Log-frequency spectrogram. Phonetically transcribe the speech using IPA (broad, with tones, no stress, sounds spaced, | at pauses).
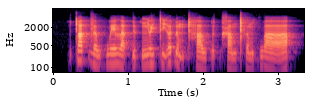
t̪ a˦˥ t̚ z ə˨˩ w h w e˨˦ l a˨˩ t̚ ɗ ɨ˨˩ k̚ ɲ ə˧ j t̪ ḭ˧˥ ə̯ ɗ ə̰˧˨ m t̪ʰ a˨˩ w ɓ ə˨˩ t̚ x a˨˩ m t̪ʰ ə˨˩ m k w aː˧˩˨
